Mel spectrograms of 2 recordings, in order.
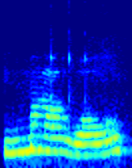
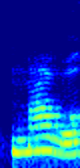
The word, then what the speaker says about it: Maawol: There's a new platform called Mawall, but it's that is a specific site for actually being able to host your.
